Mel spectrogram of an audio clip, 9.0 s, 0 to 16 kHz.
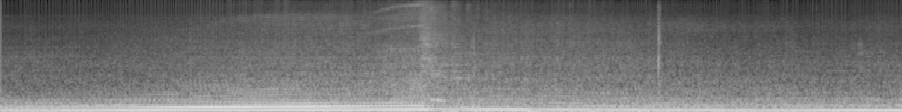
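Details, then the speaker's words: Dodge SRT4 turbo with new Vibrant Ultra Quiet resonator, accelerating around 2,000 rpm, internal mic inside cabin: note climbs smoothly, settles at a shift; loud but not drony, no rattle; healthy exhaust. "I'll have to see what it sounds like on the outside of the car, because inside the car it just sounds not drony but loud. 2,000 RPMs right now, a little more. It's not bad."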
